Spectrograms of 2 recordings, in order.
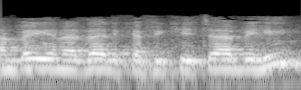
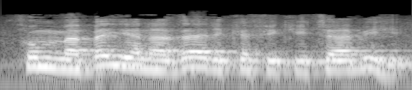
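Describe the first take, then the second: First: Said in the usual way. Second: ثم بين ذلك في كتابه said slowly and deliberately, every word weighed; slow hadith recitation. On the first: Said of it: "إشارة إلى القرآن الكريم". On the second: Shown as a demonstration. Preacher quoting the Prophet's words to students, slowly and deliberately. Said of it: "فقال صلى الله عليه وسلم".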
